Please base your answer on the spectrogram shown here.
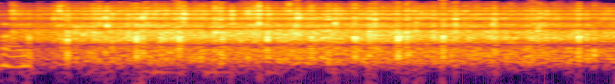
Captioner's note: audience applauding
